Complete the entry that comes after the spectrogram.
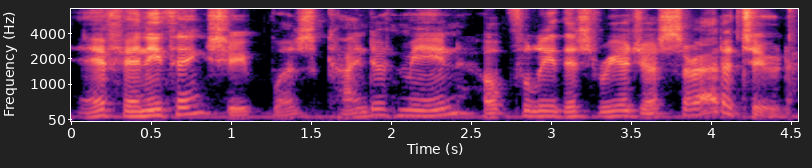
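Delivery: high, mildly disapproving host; Thatch. Acted. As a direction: pass judgement in a lifted, measured character voice. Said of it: "Thatch goes".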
